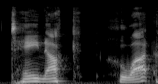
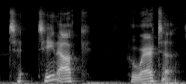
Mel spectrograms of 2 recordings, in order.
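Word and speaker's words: Tenoch Huerta: good superhero movie needs a good villain and tanak huwat or how do you pronounce it I'm so sorry Horatio no tinak Huerta Huerta yeah as as Neymar is fantastic from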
